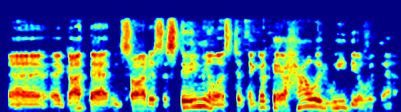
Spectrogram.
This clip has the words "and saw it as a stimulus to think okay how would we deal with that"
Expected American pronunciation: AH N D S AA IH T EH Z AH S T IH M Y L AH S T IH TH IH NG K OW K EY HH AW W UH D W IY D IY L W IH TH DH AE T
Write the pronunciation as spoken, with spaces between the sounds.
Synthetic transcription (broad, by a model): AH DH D S AA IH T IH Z AH S T IH M Y L AH S T IH TH IH NG K OW K EY HH AW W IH D W IY D IY L W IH DH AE T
